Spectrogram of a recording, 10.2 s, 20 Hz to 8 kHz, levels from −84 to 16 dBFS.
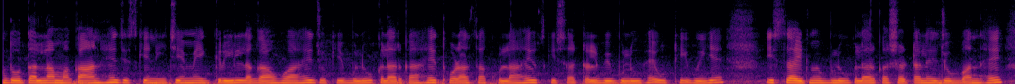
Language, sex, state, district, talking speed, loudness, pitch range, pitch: Kumaoni, female, Uttarakhand, Uttarkashi, 235 wpm, -23 LUFS, 180-195 Hz, 185 Hz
